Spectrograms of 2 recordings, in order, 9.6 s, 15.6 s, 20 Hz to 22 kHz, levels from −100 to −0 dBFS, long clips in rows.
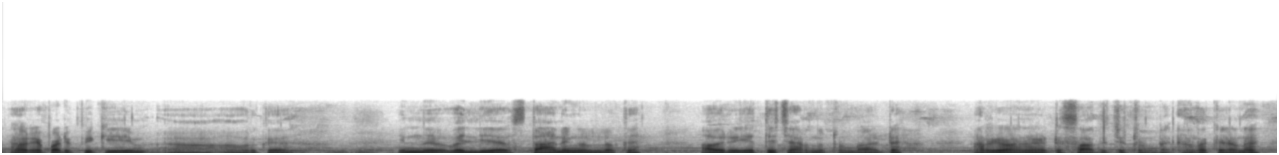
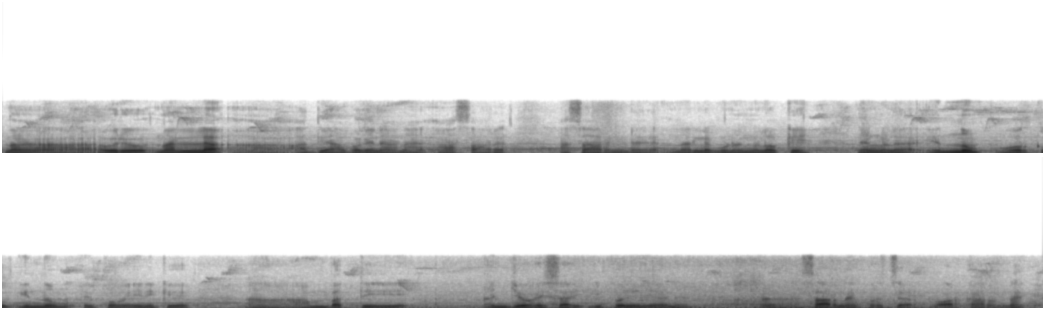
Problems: constant background noise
